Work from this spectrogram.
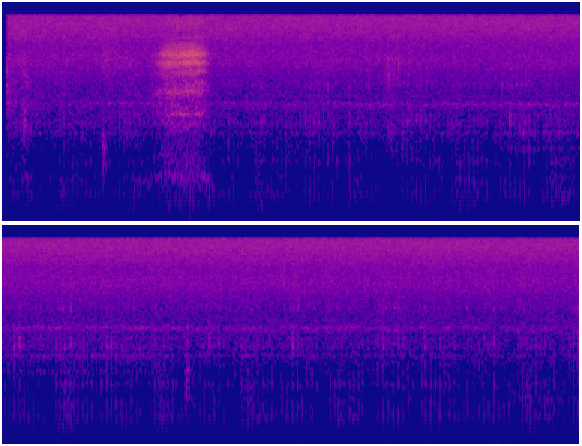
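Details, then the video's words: Bear, a domestic cat, purring very deeply: a low, steady rumble throughout, with a brief louder rustling burst near the start. "Bear deepest purring cat ever"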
